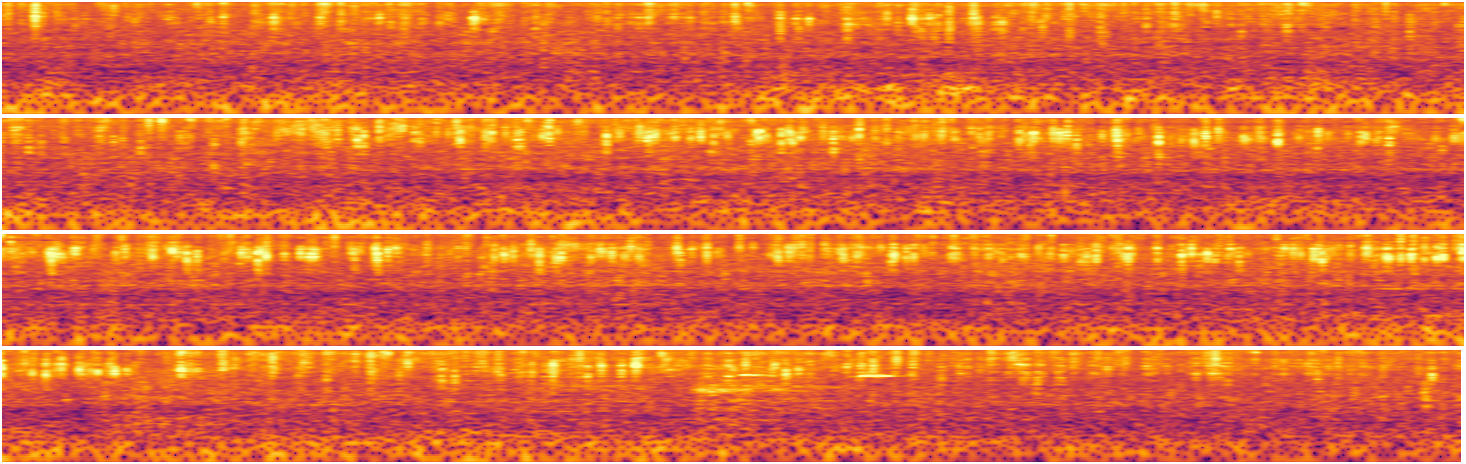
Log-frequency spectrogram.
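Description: Heavy rain falling in a thunderstorm, a dense patter of drops that grows heavier for a stretch in the middle and then eases a little.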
